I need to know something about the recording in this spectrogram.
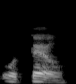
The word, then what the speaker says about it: hotel: The H is silent, so it would be hotel. Okay, so un hotel, and this word barato, so barato means cheap.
